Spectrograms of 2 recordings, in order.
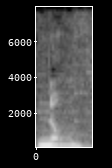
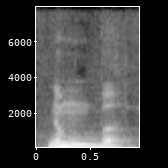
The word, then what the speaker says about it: numb: very angelic in english when you find a word that finishes with mb we don't pronounce the b for example climb comb num bomb when mb is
